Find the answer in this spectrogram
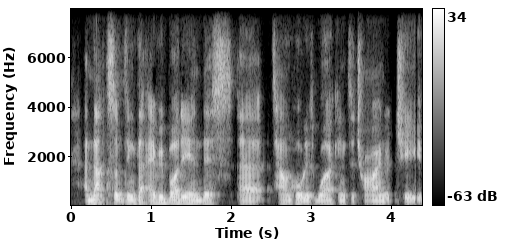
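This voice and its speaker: A man with a British accent talks at a fairly quick pace. His pitch is medium and his intonation fairly even. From Britain. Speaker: tourism industry leader. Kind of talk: panel discussion.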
